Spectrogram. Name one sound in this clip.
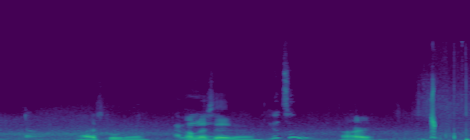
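A young man talks nearby with animation.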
